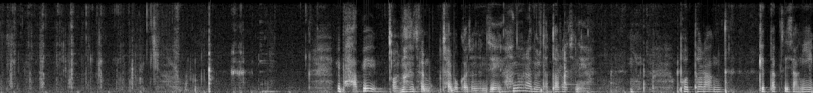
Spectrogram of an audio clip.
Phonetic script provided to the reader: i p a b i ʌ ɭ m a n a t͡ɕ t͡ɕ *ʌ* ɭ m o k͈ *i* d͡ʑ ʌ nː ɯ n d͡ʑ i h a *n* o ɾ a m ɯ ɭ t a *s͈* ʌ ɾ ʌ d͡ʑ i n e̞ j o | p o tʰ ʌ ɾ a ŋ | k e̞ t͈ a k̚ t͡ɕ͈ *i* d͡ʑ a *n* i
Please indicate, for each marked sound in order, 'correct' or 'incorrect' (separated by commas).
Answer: incorrect, incorrect, correct, incorrect, correct, incorrect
